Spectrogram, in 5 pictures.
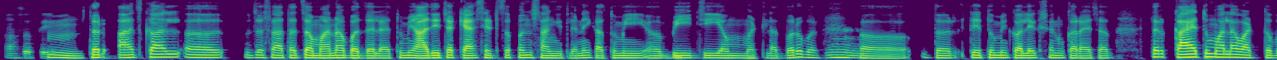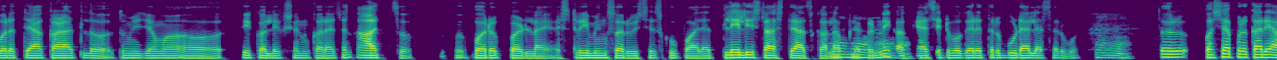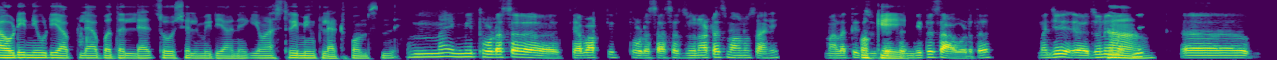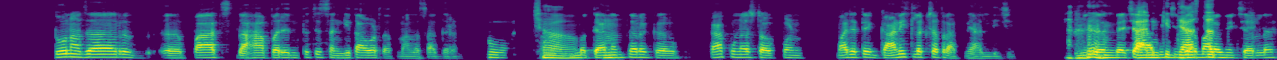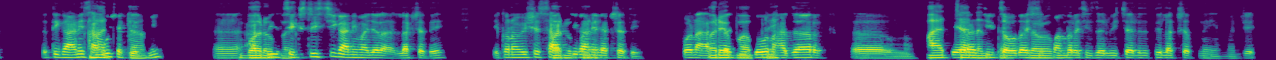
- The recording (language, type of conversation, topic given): Marathi, podcast, भाषेचा तुमच्या संगीताच्या आवडीवर काय परिणाम होतो?
- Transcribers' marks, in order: tapping; other noise; in English: "प्लेलिस्ट"; other background noise; in English: "प्लॅटफॉर्म्सने?"; chuckle; laughing while speaking: "कारण की जास्त"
